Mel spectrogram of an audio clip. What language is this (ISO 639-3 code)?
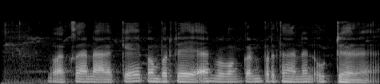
jav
